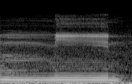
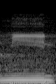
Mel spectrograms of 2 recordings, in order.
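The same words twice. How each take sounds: First: The m sound is doubled and held. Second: The m sound is single and short. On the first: Heading towards. The speaker calls it wrong. "Kalau kita sabdu makna lain pula" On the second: May God grant it. The speaker calls it right.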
